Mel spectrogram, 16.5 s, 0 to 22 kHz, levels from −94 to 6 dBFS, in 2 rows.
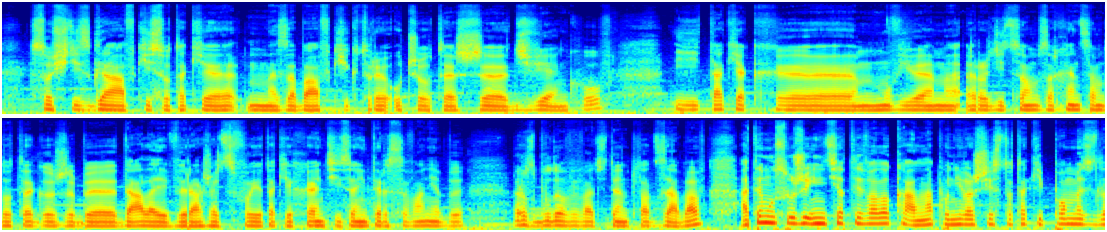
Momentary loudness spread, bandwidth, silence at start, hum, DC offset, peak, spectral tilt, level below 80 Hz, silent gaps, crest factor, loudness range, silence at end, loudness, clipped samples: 7 LU; 19.5 kHz; 0 s; none; under 0.1%; 0 dBFS; -6 dB/octave; -38 dBFS; none; 16 dB; 3 LU; 0 s; -17 LUFS; under 0.1%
